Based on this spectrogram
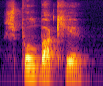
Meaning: diminutive of spoelbak
- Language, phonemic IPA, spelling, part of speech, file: Dutch, /ˈspulbɑkjə/, spoelbakje, noun, Nl-spoelbakje.ogg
